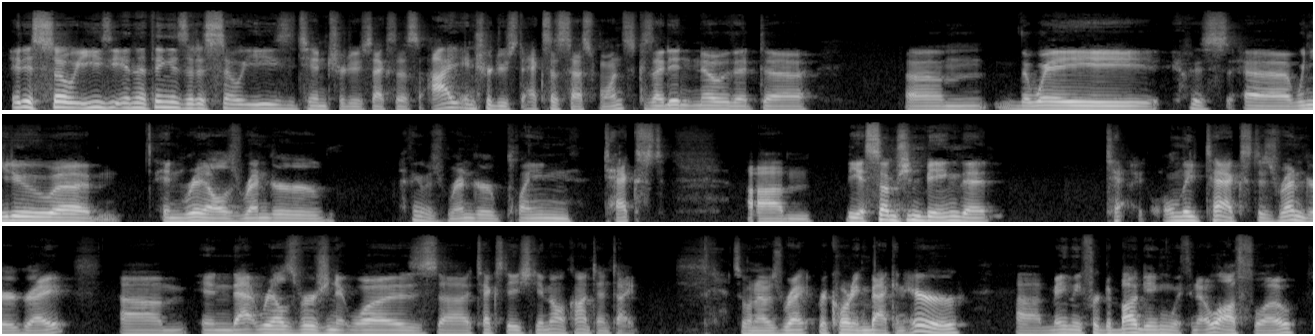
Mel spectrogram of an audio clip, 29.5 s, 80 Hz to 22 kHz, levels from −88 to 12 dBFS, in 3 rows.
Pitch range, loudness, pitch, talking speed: 115-140 Hz, -18 LUFS, 125 Hz, 175 wpm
